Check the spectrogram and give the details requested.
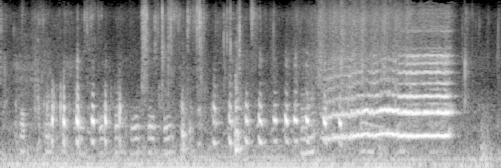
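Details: Backyard hens clucking in a quick, uneven series of short notes for about three seconds, then a rooster breaks in with a long, sustained, level crow before it stops abruptly.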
